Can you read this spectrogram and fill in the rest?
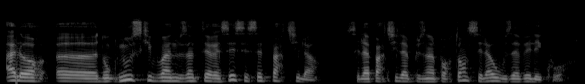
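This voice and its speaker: Hesitant man giving a casual review. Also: on the high side. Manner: hesitant, pauses often with fillers; explains step by step while showing a screen. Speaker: parent reviewing a learning platform.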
